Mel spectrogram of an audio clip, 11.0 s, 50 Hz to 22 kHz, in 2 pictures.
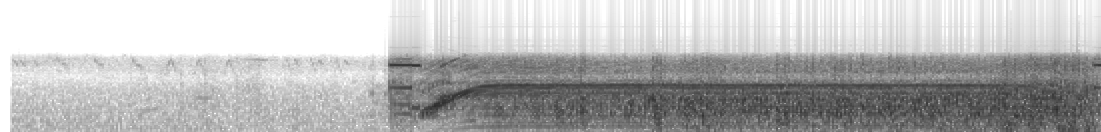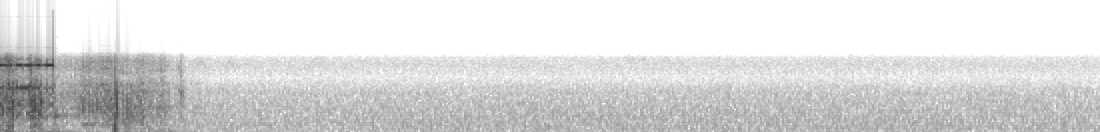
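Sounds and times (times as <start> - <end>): small electric motor whining: 2.0 - 5.0.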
